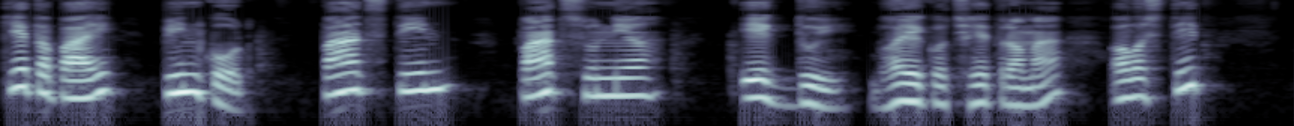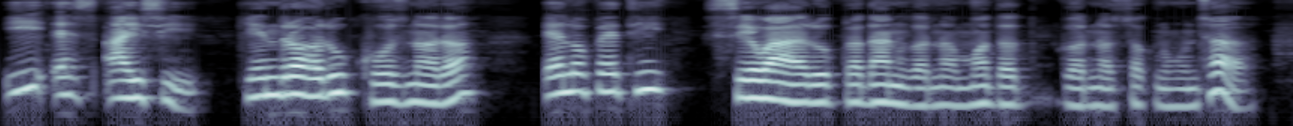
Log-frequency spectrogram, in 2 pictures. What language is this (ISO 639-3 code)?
nep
